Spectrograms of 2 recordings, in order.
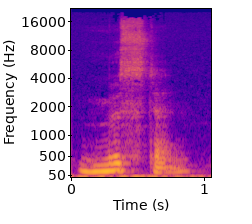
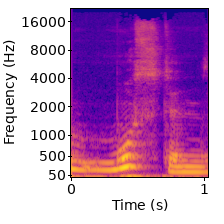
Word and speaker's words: Müssten: Müssten wird mit Umlaut geschrieben und dann also als Ü ausgesprochen. Müssten. Wenn Sie hier mussten sagen, dann benutzen Sie die Vergangenheitsform und das kann wirklich zu Missverständnissen führen.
